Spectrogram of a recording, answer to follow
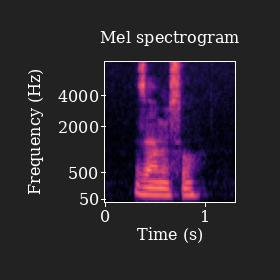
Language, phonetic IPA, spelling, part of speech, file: Polish, [ˈzãmɨsw̥], zamysł, noun, LL-Q809 (pol)-zamysł.wav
